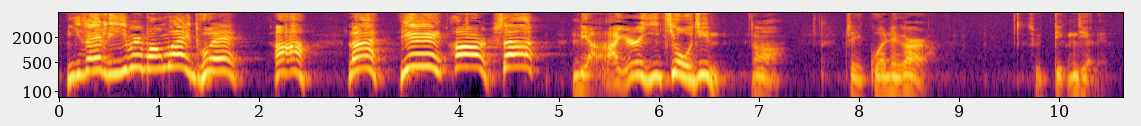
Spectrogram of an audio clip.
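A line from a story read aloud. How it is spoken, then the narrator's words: Shouting. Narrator (Chinese): 就喊啊，跟王小山就说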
